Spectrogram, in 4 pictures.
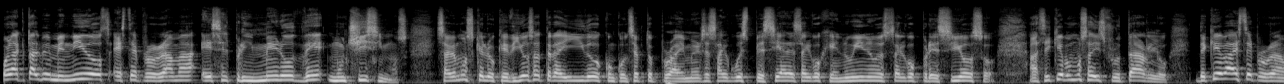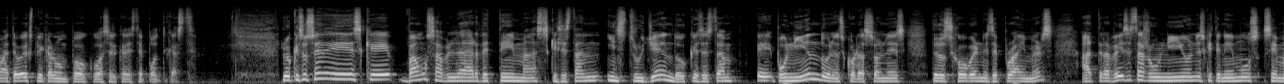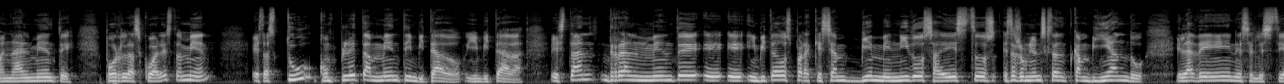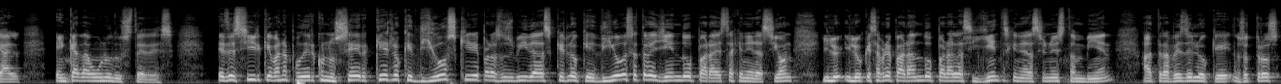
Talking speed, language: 190 wpm, Spanish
